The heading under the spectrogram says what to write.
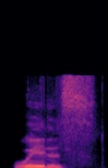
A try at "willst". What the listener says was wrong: উইলস বলতে ভাই বুঝি নাই, ভিলস বুঝাচ্ছেন আপনি? willst du zum Yoga gehen oder wollen wir joggen, মানে আমরা কি, তুমি কি প্রথমে প্রথমে বললো আর কি, তুমি কি ইয়োগাতে যেতে চাও নাকি আমরা একসাথে জগিং এ যাব।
